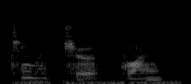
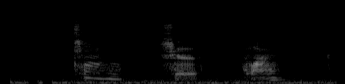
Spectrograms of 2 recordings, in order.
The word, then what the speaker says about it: Qin Shi Huang: How do you go about pronouncing this one? Qin Shi Huang. Qin Shi Huang. Pretty straightforward once you know. Qin Shi Huang.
